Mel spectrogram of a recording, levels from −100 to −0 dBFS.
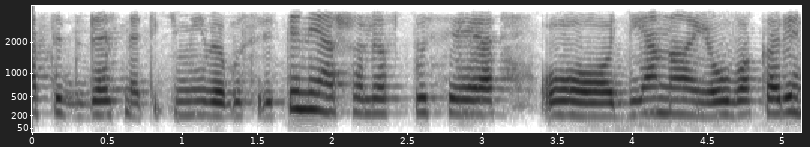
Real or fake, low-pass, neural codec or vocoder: fake; 3.6 kHz; codec, 16 kHz, 4 kbps, FreqCodec, larger model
